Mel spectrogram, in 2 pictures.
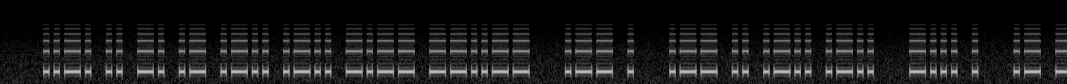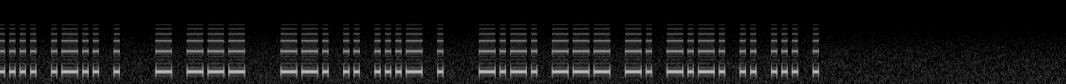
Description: Morse code, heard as electronic beeps, machine-sent, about 23 wpm, 590 Hz. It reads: FINALLY, WE WILL BE ABLE TO GIVE CONCISE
